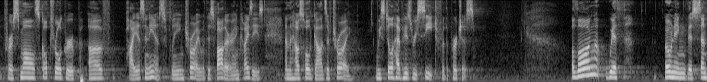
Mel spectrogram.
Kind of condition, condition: setting, live audience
